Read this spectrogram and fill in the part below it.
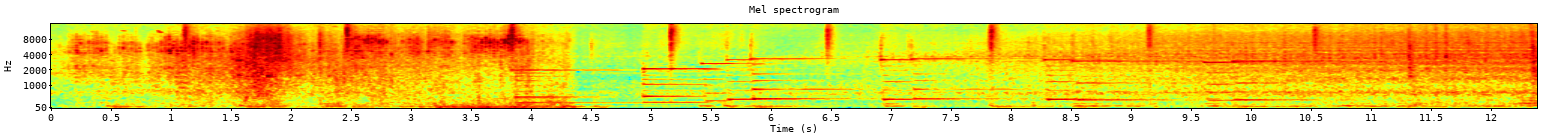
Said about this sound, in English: The yellow car drives down from the hill.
